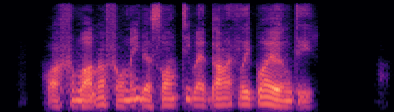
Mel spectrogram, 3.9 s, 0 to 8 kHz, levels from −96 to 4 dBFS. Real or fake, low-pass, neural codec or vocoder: fake; 7.2 kHz; codec, 16 kHz, 0.5 kbps, FreqCodec, larger model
